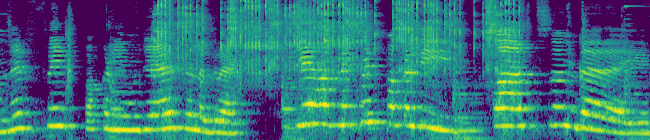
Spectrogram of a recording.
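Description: A young child singing in a sing-song voice, with long held notes that slide up and down and short breaks between phrases.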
